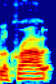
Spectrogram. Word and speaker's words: Lacroix: Richards, is it Lacro or Lacra? I think it's Lacroy is how it's pronounced.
